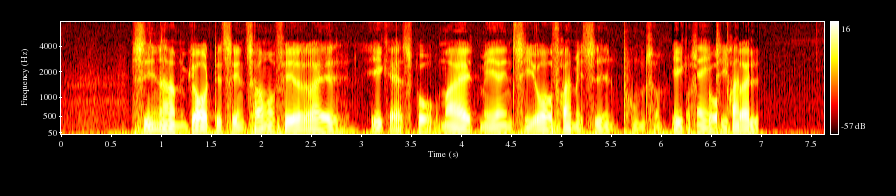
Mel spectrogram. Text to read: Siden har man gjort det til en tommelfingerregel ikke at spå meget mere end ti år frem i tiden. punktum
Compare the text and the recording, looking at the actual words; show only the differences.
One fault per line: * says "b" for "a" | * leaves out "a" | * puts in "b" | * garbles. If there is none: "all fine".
* garbles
